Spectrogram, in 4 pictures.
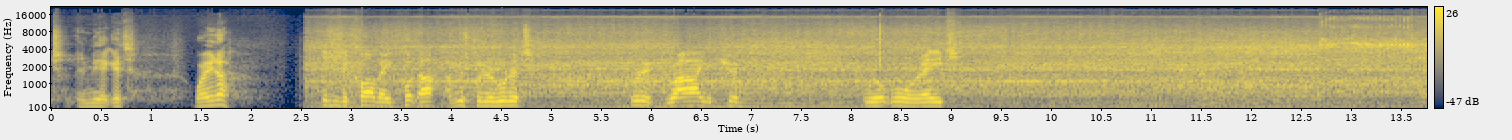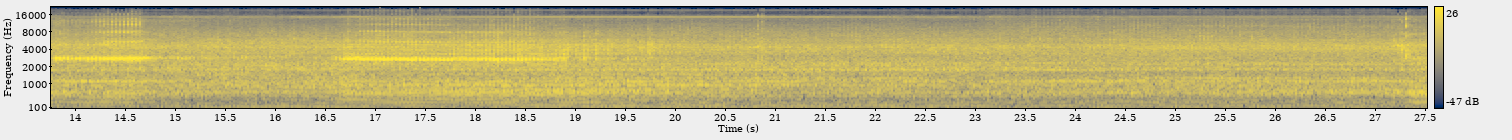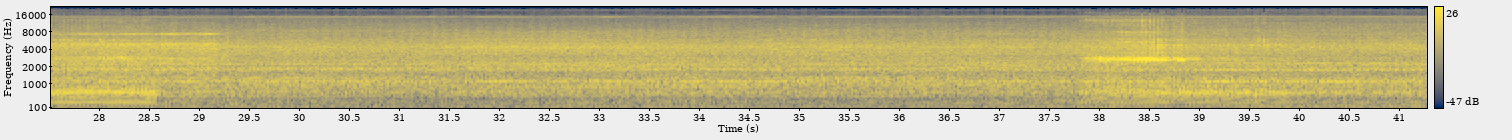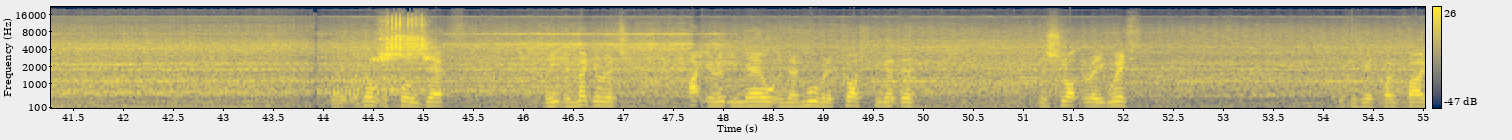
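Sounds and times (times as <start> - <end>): milling machine cutting metal: 2.6 - 55.0
thin high squeal: 12.7 - 20.2, 44.3 - 48.3.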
